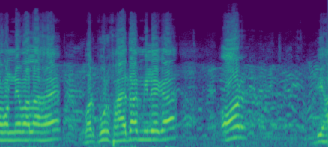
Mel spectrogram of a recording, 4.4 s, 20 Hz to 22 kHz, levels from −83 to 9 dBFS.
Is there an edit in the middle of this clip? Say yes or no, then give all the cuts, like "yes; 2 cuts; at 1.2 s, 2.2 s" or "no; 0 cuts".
no; 0 cuts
